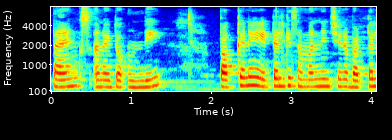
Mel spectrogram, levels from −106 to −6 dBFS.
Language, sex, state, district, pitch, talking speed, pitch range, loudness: Telugu, female, Telangana, Nalgonda, 250 Hz, 120 wpm, 235-265 Hz, -23 LUFS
